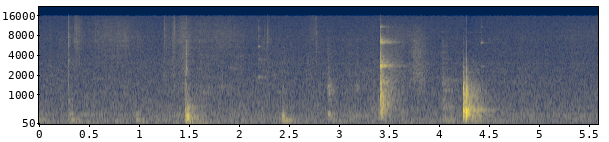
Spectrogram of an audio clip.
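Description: A spatula scrapes and taps against a glass bowl.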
